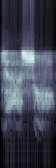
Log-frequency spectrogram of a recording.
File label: agree, pirate; Counter Strike Model Pack; CS:GO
